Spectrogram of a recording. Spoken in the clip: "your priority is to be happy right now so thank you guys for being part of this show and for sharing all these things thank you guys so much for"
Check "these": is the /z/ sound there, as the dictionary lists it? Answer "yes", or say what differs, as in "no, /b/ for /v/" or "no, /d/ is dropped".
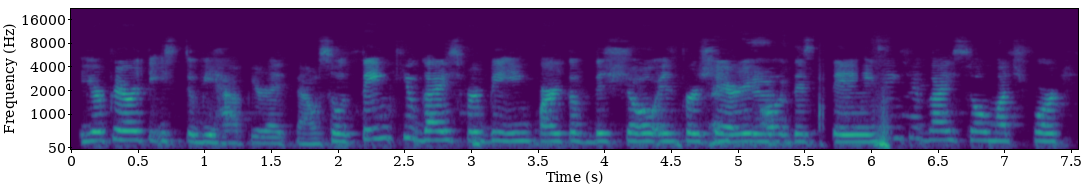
no, /s/ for /z/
